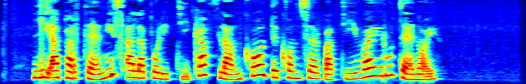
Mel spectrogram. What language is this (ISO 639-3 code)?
epo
